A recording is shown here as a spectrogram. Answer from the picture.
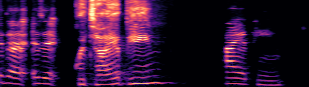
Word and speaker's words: quetiapine: Is it Quetiapine? thiopine? Quetiapine, yeah.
